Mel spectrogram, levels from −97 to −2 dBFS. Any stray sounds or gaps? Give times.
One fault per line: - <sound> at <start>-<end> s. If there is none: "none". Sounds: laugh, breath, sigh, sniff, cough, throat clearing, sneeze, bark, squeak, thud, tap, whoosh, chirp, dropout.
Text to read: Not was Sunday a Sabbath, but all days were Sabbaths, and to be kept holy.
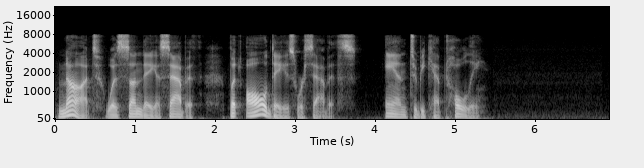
none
